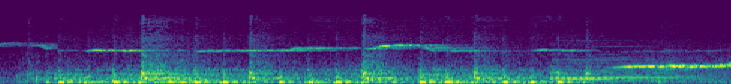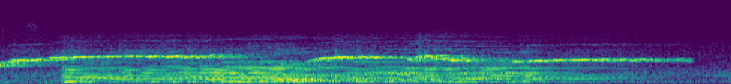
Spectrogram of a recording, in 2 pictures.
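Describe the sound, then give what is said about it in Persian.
Melodic human whistling by performers at the first gathering of whistle players in Japan, carrying a continuous tune of sustained and gliding notes that shift between higher and lower pitches, loud and unbroken for about fifteen seconds. “اولین گرده همایی نوازندگان سوت در ژاپن،”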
